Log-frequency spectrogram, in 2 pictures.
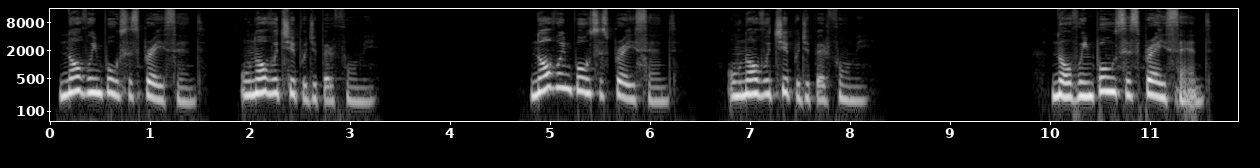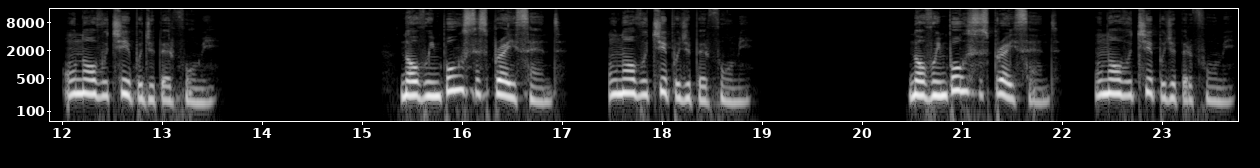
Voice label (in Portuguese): Bajds Crudo, Portugues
